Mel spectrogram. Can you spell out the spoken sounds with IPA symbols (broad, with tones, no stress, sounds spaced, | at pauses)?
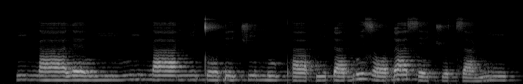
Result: i˨ ŋ aː˨ l ɛ˨ β iː˨ β i˨ ŋ aː˨ ŋ ĩ˨ t o˨ ɗ ɪ˨ t͡ʃ i˨ n u˨ pʰ a˨ f i˨ ɗ a˨ ɡʷ i˦ z ɔ˨ ɗ a˦ s e˨ t͡ʃ ʊ˨ t͡s a˨ ŋ ĩ˦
